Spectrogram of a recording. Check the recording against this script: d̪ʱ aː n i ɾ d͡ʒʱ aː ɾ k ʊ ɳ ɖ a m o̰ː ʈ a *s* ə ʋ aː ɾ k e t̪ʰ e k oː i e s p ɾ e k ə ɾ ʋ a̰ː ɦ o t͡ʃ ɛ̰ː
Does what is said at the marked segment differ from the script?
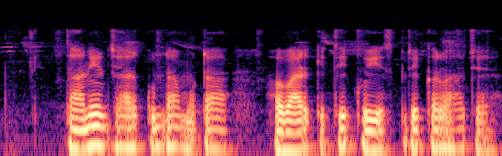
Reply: yes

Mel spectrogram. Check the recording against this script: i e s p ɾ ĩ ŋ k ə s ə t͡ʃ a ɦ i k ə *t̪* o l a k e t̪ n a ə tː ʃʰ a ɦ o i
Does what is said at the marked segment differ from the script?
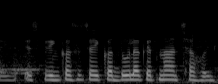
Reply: yes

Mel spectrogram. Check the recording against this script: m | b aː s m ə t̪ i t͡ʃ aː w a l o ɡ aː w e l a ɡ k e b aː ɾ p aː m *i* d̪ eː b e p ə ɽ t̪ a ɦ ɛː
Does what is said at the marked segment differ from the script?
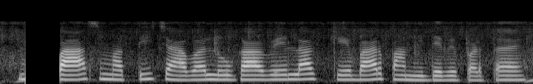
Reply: no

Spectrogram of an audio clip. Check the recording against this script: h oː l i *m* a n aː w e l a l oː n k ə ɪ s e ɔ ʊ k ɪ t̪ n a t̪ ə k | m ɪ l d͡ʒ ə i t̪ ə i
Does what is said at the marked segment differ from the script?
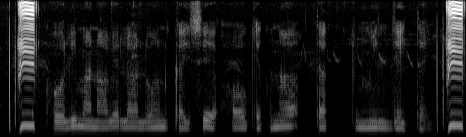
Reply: no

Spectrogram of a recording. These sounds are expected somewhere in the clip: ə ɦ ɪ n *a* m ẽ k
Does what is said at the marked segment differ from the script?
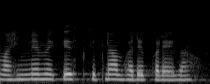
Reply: yes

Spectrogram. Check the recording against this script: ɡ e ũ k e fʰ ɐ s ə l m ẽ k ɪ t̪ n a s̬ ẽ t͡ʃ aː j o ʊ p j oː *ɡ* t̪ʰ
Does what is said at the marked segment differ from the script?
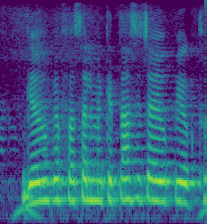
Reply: no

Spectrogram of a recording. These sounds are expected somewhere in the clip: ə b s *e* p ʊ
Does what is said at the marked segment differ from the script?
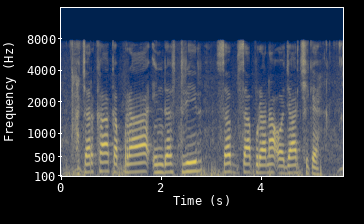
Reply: yes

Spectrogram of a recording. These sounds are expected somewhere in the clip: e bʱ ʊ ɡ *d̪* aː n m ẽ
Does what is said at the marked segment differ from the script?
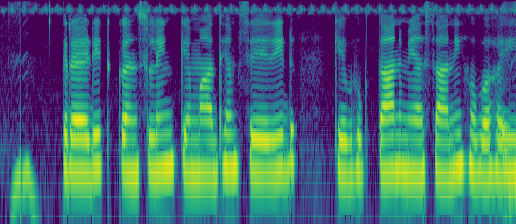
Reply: yes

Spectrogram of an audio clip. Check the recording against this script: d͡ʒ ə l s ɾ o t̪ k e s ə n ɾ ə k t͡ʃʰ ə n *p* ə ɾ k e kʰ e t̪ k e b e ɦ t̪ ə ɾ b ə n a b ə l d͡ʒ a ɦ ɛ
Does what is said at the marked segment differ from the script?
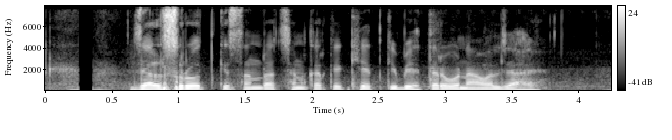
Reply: yes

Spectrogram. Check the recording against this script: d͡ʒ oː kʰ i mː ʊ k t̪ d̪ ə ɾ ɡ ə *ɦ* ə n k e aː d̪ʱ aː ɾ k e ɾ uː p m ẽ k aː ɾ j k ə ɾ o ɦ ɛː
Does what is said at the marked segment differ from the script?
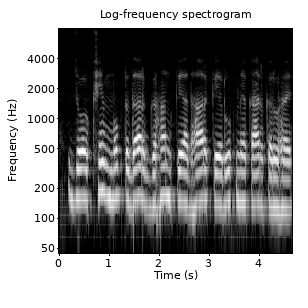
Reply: no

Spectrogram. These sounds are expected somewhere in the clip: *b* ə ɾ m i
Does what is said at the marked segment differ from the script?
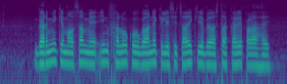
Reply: yes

